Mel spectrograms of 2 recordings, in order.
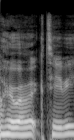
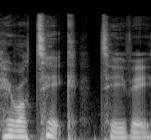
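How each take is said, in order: First: The name has no t sound before -ic. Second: The name has a t sound before -ic. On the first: The speaker calls it wrong. "Not Heroic T V" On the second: The speaker calls it right. "it's Herotic T V"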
